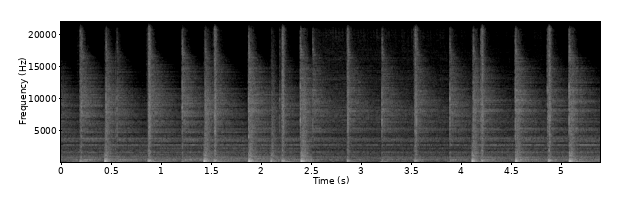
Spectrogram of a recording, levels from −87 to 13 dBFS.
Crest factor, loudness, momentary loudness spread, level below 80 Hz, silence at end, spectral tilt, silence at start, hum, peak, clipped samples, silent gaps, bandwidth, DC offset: 22 dB; -32 LUFS; 9 LU; -50 dBFS; 0 s; -4 dB/octave; 0 s; none; -10 dBFS; under 0.1%; none; over 20 kHz; under 0.1%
